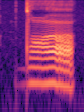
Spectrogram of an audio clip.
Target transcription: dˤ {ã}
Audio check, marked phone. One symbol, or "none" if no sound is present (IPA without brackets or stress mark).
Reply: a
